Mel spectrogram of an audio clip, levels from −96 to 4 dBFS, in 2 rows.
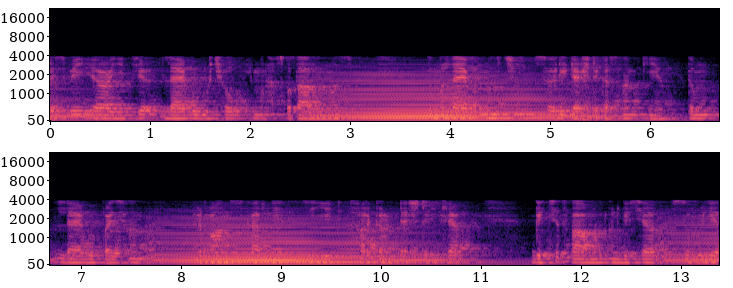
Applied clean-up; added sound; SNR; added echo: none; Bowed string instrument; -1 dB; reverberation time 0.8 s.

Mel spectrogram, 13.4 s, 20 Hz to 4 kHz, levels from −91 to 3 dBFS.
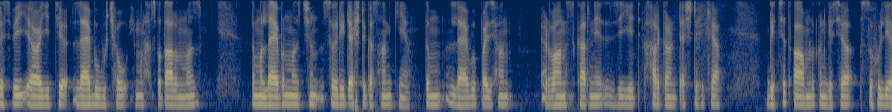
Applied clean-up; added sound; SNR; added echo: none; none; none; none.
